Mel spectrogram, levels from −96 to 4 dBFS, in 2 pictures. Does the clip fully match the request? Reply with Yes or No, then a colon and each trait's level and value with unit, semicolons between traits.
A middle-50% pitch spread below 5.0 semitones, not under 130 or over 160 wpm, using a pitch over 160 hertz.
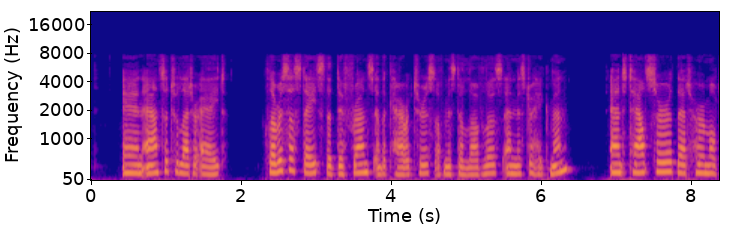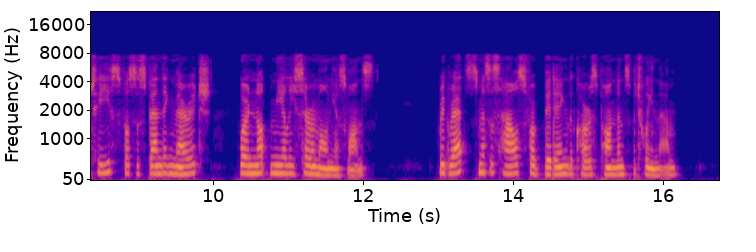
Yes: average, 2.9 semitones; average, 145 wpm; high, 190 Hz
